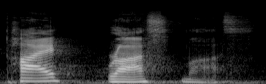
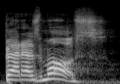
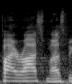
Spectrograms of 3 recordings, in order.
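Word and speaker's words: peirasmos: Now, if you were a 21st century Greek speaker, you would probably pronounce it Beresmos. But we're not going to pronounce it that way. We're going to pronounce it Pyrosmos because nobody knows how to pronounce first century Greek anyway. So we're going to call it Pyrosmos, which means to test or to tempt.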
